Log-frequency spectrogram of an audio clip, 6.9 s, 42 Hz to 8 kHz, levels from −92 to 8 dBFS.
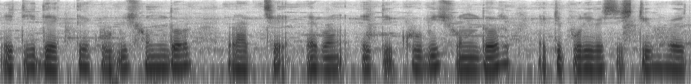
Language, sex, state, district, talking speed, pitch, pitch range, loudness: Bengali, male, Tripura, West Tripura, 115 wpm, 115 Hz, 110-120 Hz, -17 LUFS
